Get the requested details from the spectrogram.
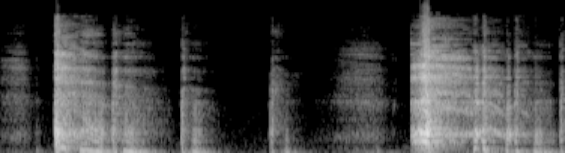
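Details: Two bouts of harsh, non-rattling coughs separated by quiet breathing; a much drier cough as the person's bronchitis gradually clears.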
